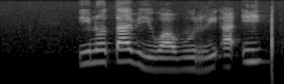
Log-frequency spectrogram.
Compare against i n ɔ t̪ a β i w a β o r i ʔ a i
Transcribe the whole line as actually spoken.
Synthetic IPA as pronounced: i n ɔ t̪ a β i w a β u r i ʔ a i

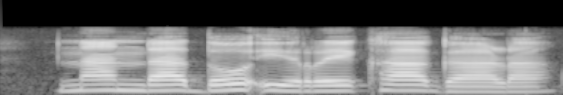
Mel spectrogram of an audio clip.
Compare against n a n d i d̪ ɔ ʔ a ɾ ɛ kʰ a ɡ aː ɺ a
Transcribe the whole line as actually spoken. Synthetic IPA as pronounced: n a n d a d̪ ɔ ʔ i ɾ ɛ kʰ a ɡ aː ɺ a

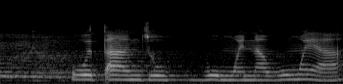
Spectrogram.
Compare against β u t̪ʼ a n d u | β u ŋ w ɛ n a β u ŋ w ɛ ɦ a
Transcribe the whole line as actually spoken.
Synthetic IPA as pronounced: β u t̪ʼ a n d͡z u | β u ŋ w ɛ n a β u ŋ w ɛ ɦ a

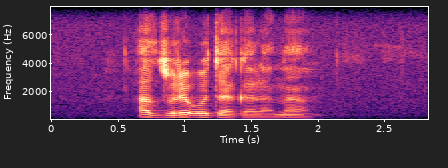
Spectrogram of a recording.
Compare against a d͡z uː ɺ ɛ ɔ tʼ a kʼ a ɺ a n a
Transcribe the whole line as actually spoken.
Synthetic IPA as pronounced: a d͡z u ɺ ɛ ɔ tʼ a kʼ a ɺ a n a

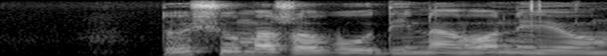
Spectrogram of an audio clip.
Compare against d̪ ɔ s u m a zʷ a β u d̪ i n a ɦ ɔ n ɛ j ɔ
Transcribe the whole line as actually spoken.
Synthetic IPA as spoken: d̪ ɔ ʃ u m a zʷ a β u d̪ i n a ɦ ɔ n ɛ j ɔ

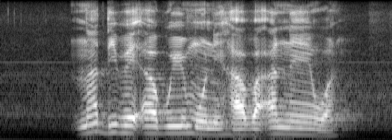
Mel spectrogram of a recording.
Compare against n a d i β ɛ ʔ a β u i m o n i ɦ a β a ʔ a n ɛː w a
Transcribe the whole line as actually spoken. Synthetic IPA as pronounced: n a d i β ɛ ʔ a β u i m o n i ɦ a β a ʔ a n ɛː w a

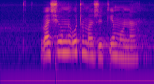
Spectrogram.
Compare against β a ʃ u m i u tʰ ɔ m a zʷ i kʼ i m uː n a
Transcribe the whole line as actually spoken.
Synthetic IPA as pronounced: β a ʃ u m i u tʰ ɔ m a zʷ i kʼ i m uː n a

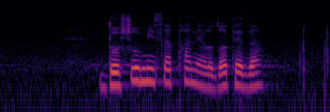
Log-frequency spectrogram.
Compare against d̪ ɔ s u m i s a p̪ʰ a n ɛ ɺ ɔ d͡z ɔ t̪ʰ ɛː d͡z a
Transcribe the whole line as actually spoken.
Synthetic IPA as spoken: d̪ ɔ ʃ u m i s a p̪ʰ a n ɛ ɺ ɔ d͡z ɔ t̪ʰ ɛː d͡z a

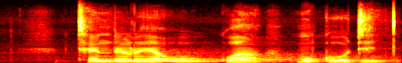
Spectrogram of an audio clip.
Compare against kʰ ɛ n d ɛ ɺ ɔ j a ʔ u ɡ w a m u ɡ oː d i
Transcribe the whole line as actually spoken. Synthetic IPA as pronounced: tʰ ɛ n d ɛ ɺ ɔ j a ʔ u ɡ w a m u ɡ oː d i

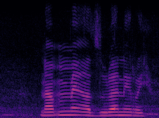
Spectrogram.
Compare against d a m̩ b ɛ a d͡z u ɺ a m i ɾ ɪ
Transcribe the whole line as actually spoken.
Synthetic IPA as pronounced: n a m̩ m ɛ a d͡z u ɺ a n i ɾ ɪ

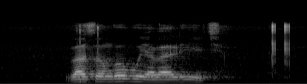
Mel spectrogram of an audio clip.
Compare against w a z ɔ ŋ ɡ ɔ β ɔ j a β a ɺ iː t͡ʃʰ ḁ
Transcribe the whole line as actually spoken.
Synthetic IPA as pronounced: β a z ɔ ŋ ɡ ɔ β u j a β a ɺ iː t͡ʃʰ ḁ

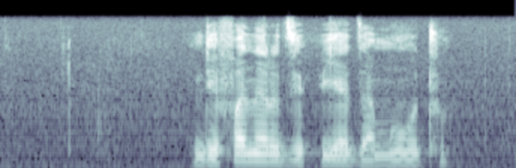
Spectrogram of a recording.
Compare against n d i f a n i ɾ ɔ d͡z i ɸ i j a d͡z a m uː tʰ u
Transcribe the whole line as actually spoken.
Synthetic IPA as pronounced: n d i f a n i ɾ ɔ d͡z i ɸ i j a d͡z a m uː tʰ u

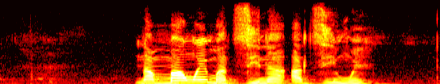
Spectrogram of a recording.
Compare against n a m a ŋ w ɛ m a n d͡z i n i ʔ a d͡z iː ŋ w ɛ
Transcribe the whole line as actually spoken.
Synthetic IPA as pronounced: n a m a ŋ w ɛ m a d͡z i n a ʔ a d͡z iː ŋ w ɛ

